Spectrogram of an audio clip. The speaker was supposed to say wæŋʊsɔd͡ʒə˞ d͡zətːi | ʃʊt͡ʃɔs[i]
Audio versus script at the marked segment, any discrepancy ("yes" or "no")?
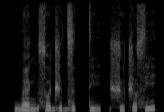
no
